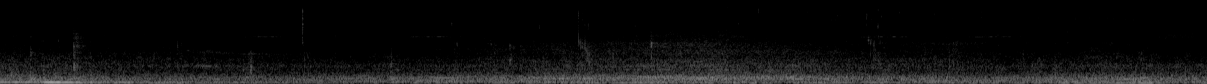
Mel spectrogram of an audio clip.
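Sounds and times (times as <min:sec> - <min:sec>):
wet chewing: 0:04.1 - 0:11.5.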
